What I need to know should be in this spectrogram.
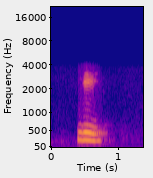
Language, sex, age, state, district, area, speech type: Hindi, female, 45-60, Bihar, Madhepura, rural, conversation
